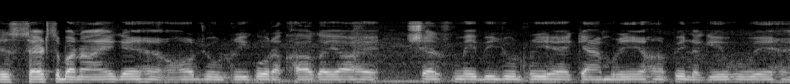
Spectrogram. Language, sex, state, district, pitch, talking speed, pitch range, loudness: Hindi, male, Maharashtra, Mumbai Suburban, 120 Hz, 165 wpm, 115-120 Hz, -19 LUFS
